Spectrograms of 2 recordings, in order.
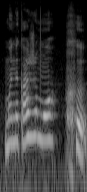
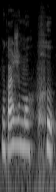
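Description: First: «Х» said with a hard rasp; «Х» the wrong hard Ukrainian way; «Х» hard, not breathed. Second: «Х» as a light exhale; breathed Swedish H. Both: Shown as a demonstration. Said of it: "наче видихаємо".

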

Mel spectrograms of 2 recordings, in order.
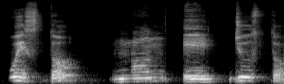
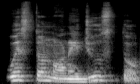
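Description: First: Said in the usual way. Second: Very slow, word by word; teacher reading "Questo non è giusto" at a crawl for learners; slow Italian model reading. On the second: Shown as a demonstration. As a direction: spell out Questo non è giusto slowly, each word apart. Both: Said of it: "আমি slowly পড়ছি।".

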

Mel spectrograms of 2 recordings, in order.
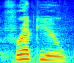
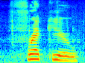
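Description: Both takes have the same delivery.

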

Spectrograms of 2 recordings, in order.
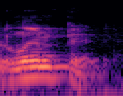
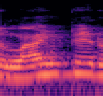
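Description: First: Said in the usual way. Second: Limpet said with a long i, like "lime-pet"; alternative pronunciation. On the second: Shown as a demonstration. Unsure of the name, offering the other pronunciation of Limpet, long i. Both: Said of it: "I think it's pronounced Limpet".

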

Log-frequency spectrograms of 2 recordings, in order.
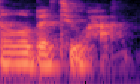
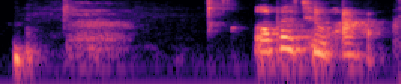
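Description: First: Said in the usual way. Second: "A little bit too hot" repeated much higher, slow and soft; silly high repeat. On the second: Pretend. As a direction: squeak it out slowly like a cartoon.

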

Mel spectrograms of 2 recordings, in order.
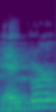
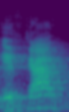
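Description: First: Said in the usual way. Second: "Edgar" said as "Eth-gard"; "Edgar" with a lisped TH and a full "ar". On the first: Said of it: "Is it Edgar or is it". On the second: Shown as a demonstration. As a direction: put a TH in place of the D in "Edgar". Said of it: "With a T H".

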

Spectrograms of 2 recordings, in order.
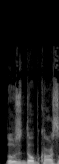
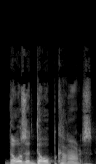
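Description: First: Said in the usual way. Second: Drawn out, relishing every word; slow and admiring; slow savoring. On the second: Real, not acted. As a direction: savor it slowly like a dream car. Savoring repeated praise of cars.

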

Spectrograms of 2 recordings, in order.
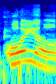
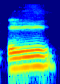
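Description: First: OIL drawn out with its full 'oy' glide; own way of oil. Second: OIL flattened to 'ole', no 'oy' glide; imitated pronunciation of oil. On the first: Shown as a demonstration. Guest shows the host her own way, drawn-out oil. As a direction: say OIL slowly, oy-ul. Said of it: "is how I would oil". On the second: Guest imitating how the host says it, flattened oil. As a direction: mimic OIL as a drawn 'ole'. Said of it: "But you say, you say oil".

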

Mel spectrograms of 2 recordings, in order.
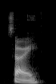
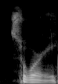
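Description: First: Said in the usual way. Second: Canadian "Sorry" with a rounded "sore" vowel; Canadian accent. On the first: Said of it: "You gotta say you're sorry". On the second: Shown as a demonstration. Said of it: "Yeah, the accent".

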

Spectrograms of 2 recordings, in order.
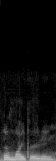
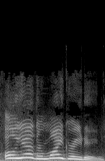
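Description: First: Said in the usual way. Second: Louder and higher, drawn-out migrating; suddenly sure of it, lean on migrating; emphatic realization. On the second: Real, not acted. Repeats answer louder, with emphasis.

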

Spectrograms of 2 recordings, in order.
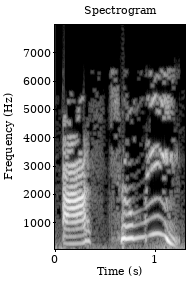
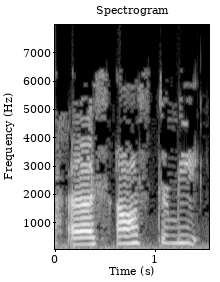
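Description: First: "Asked to me" pitched higher, a lightly voiced imitation; lightly mimicking what he said; mock quote. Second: Said in the usual way. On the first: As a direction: echo him in a higher, mocking voice. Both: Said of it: "and he said".

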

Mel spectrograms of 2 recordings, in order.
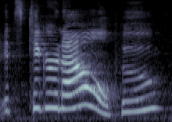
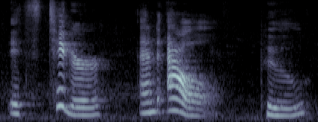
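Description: First: High, loud holler; hooting shout to those inside; voice from outside. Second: Slow, spelled-out recollection; drawn-out, loud first words, as if working it out; slow repeating. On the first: A narrator's reading. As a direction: call through a closed door. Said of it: "From outside, a voice answered". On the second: Retold or imitated. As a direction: piece the words together deliberately. Pooh slowly repeats what Owl said.

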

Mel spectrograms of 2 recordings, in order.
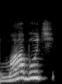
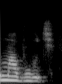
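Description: First: Мабуть with the first syllable МА stressed, higher. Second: Мабуть with the last syllable БУТЬ stressed. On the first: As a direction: hit МА in мабуть. (мабуть з наголосом на перший склад) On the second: (мабуть з наголосом на останній склад) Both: Shown as a demonstration. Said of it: "слова із подвійним наголосом".

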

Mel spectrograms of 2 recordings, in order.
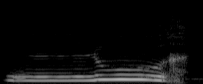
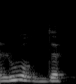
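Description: First: "lourd" said as "lour", no D sound at the end; silent D in lourd. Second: "lourde" with the D clearly heard at the end; sounded final D. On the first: Teacher showing the silent D in "lourd" to pupils. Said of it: "on prononce pas le D". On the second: Teacher contrasting "lourde" with "lourd" for pupils. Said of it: "on rajoutera un E et on dira". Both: Shown as a demonstration.

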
